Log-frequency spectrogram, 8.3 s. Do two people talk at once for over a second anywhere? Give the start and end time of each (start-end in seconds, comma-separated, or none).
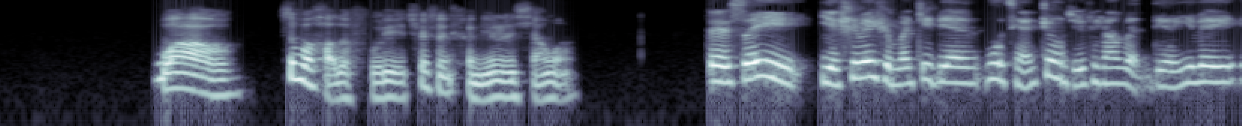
none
